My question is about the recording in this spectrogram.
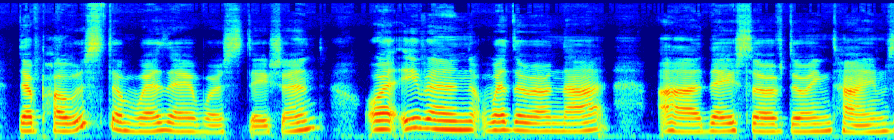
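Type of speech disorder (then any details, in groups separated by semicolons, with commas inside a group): Bulbar dysarthria; bulbar onset ALS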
